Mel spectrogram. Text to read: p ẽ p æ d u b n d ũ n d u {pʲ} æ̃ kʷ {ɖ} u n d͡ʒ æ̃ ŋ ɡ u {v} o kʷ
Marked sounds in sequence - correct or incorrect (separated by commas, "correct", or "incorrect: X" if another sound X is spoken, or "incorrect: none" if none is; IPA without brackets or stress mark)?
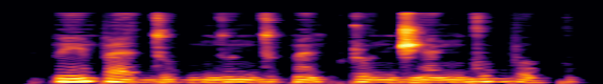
incorrect: p, incorrect: ʈ, incorrect: b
